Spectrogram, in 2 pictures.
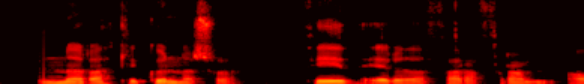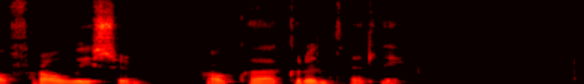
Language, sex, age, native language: Icelandic, male, 40-49, Icelandic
